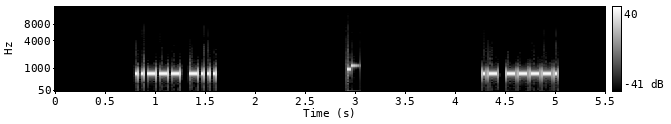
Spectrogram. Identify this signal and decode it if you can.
Morse code, heard as a keyed tone, about 41 wpm, 700 Hz. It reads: 2B A9
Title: Single-Letter Single-Number 40wpm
